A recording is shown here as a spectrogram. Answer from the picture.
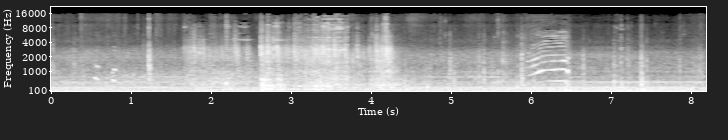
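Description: Goats being hauled out of a crowded car: a burst of scuffling and rustling about a third of the way in, and a single goat bleat near the end. A steady low mechanical hum runs underneath.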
